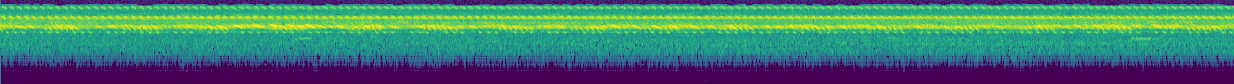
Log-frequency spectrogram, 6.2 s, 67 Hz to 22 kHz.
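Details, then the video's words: Japanese bell crickets (suzumushi) and crickets (koorogi) near Narita, Chiba, Japan, recorded with a TASCAM Portacapture X8; several shrill, overlapping tones pulse rapidly and continuously, swelling slightly around the first second and a half. "スズムシとコオロギの鳴き声 - Chirping of crickets"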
